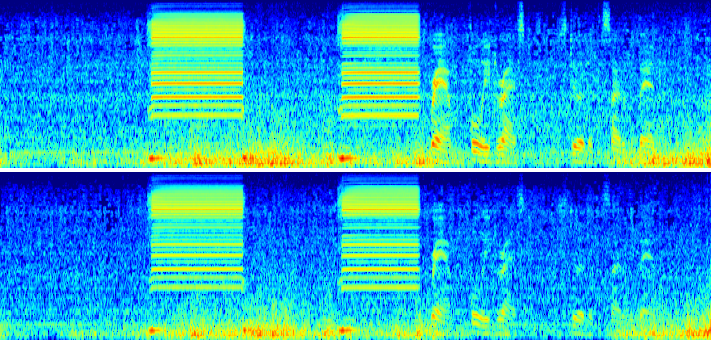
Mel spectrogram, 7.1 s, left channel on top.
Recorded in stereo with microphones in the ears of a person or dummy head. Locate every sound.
1.5 s a phone buzzing: 10° left (ahead or behind)
4.3 s a man speaking: 25° left (ahead or behind)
